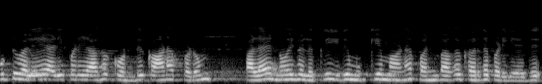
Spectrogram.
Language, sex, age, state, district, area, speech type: Tamil, female, 18-30, Tamil Nadu, Cuddalore, rural, read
